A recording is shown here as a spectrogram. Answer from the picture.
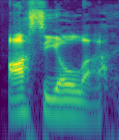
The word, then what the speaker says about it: Osceola: Osceola is the pronunciation.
